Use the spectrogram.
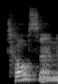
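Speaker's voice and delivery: first syllable of "Towson" said like "toe"; long-o pronunciation. Real, not acted. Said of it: "Maybe that's my Wisconsin accent".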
